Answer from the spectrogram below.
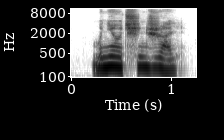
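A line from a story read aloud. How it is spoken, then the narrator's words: Whisper. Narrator (Russian): прошептала она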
